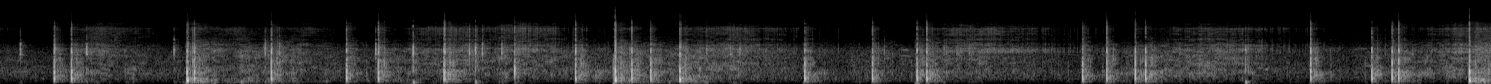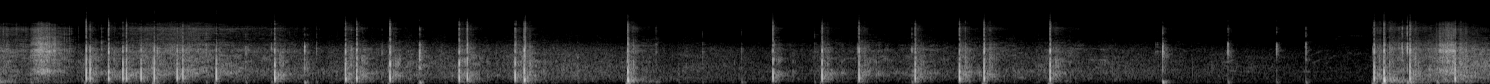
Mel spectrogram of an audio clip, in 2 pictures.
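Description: Aerial firework shells bursting in quick, irregular succession, a couple of bangs a second, with crackling between them. The volley grows suddenly louder near the end.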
